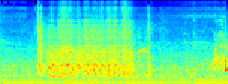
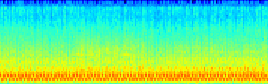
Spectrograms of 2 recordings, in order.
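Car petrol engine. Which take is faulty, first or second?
second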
